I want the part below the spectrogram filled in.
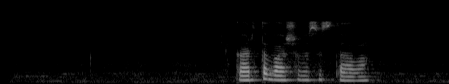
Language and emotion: Russian, neutral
